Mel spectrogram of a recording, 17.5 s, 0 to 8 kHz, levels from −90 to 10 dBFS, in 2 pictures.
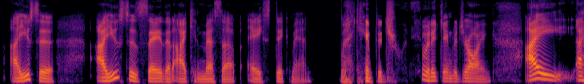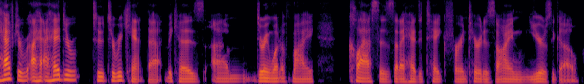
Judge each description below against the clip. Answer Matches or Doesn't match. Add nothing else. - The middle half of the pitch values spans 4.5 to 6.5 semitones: Matches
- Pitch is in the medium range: Doesn't match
